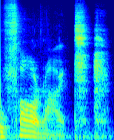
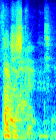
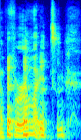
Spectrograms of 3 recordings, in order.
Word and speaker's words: Farage: Nigel Farage. – That might be how it looks on the paper. – Oh, pronounced Farage. Okay. – Yeah, Farage.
